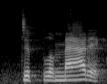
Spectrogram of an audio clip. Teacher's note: the stress is on the penultimate syllable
